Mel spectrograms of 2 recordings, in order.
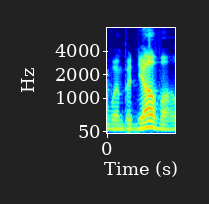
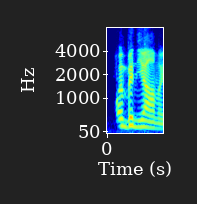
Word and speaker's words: Wembanyama: And if Yes, they and do get that, they're gonna get Victor Wembanyama.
